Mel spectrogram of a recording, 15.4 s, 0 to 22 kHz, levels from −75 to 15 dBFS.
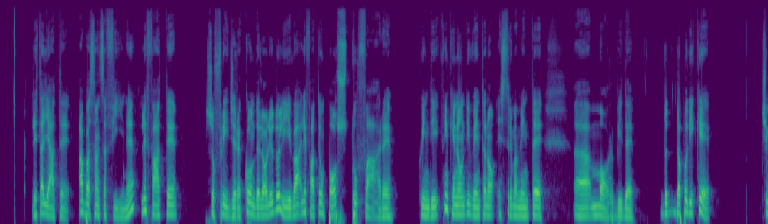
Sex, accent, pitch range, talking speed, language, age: male, native, 110-145 Hz, 95 wpm, Italian, 30-49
